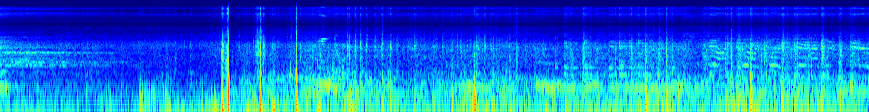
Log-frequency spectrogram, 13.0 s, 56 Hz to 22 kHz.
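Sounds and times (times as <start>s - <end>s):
wind buffeting microphone: 0.8s - 13.0s
sharp knocks and bangs: 8.0s - 13.0s.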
